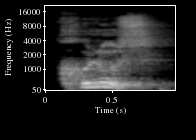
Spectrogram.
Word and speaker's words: خلوص: خاص توجہ چاہیں گے۔ خلوص خے پر پیش ہے۔ عام طور پر خے کو اس لفظ میں زبر کے ساتھ پڑھ دیا جاتا ہے، احتیاط لازم ہے۔ خلوص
